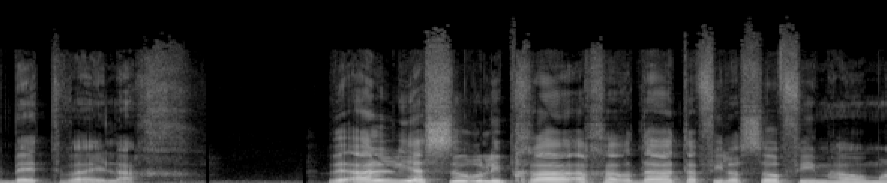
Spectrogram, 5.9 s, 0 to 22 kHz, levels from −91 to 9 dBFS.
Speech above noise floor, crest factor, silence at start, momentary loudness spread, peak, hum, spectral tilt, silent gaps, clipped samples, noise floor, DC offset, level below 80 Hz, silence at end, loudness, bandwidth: 36 dB; 18 dB; 0 s; 9 LU; -6 dBFS; none; -5.5 dB/octave; none; under 0.1%; -59 dBFS; under 0.1%; -50 dBFS; 0 s; -24 LUFS; 18.5 kHz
